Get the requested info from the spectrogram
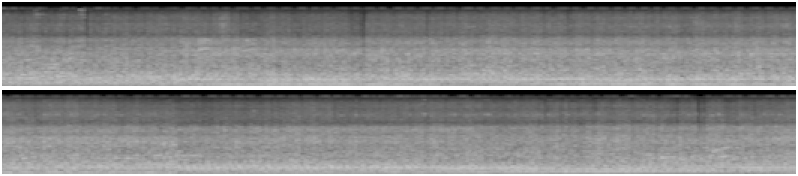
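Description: Steady, loud drone of a propeller jump plane's engines heard from inside its bare metal cabin, with a constant low hum.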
